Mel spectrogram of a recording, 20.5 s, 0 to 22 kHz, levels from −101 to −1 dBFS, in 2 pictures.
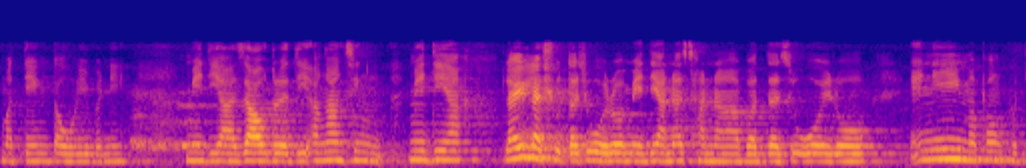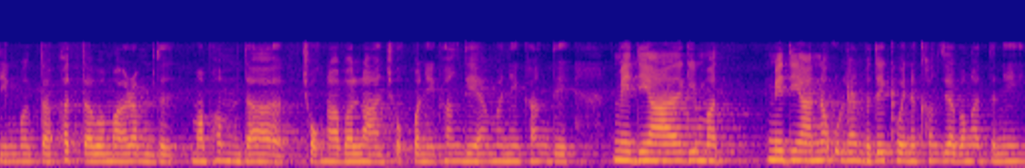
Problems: background sounds at intervals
